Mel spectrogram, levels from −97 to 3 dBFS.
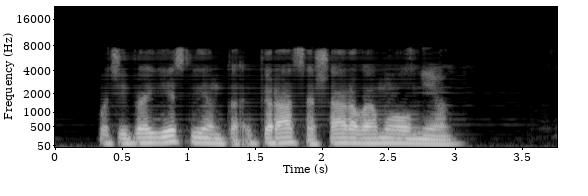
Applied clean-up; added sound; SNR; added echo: neural mask model DeepFilterNet 3.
